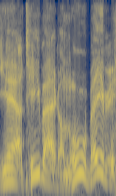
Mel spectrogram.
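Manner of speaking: mock high hyped-up yelling like a hype man.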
